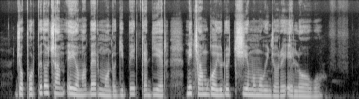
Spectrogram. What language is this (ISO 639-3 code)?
luo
